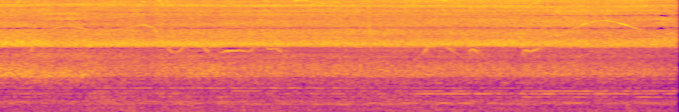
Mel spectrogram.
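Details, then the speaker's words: Dental surgical drill with water irrigation on hard tissue during surgical extraction of a lower left third molar in a female patient: a steady, continuous high-pitched whine of bone cutting. "Okay. Lots of water and little vibration you're gonna feel here. No worries."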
